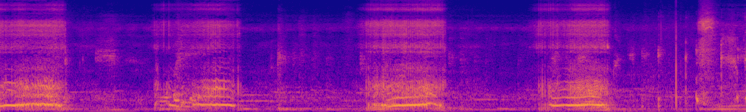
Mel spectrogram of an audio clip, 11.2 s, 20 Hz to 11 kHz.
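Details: Loud rattling, buzzing snores on each inhalation, about 20 per minute, with quiet exhalations between; a person snoring during sleep, in a humorous clip.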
